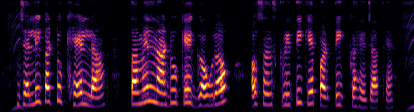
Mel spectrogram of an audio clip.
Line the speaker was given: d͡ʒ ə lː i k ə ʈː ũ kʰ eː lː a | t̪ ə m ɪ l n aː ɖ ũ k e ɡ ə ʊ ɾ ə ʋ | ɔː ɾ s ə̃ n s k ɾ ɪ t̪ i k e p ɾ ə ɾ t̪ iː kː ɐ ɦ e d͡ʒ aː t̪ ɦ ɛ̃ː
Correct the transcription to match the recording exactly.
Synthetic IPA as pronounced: d͡ʒ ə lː i k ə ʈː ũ kʰ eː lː a | t̪ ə m ɪ l n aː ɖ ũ k e ɡ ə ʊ ɾ ə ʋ | ɔː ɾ s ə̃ n s k ɾ ɪ t̪ i k e p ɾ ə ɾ t̪ iː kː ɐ ɦ e d͡ʒ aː t̪ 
